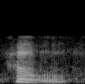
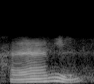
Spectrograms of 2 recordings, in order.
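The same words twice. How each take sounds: Both takes have the same delivery.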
